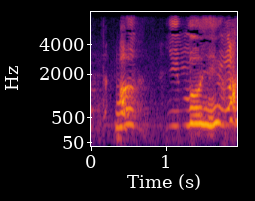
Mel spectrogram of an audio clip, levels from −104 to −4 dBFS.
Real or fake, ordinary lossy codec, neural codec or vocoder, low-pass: real; none; none; 7.2 kHz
